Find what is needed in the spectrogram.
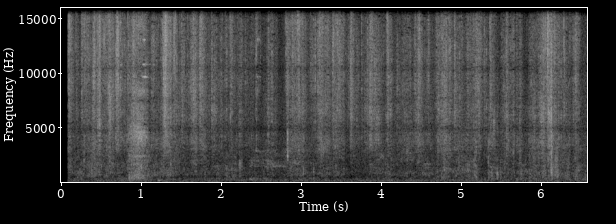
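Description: A dog snuffling, with one short, louder sniff about a second in, over faint scuffs and clicks on gravel.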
